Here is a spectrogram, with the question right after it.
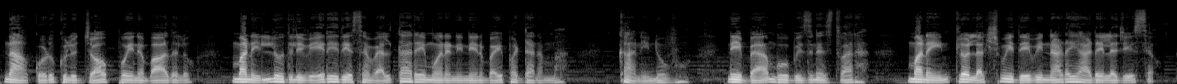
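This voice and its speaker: A grateful old village father-in-law played by a male narrator speaks low and earnestly. He is affectionate and emotional, a storybook family elder, with music underneath. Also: fairly even intonation, normal speed, a little mellow, natural voice. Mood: grateful, moved.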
